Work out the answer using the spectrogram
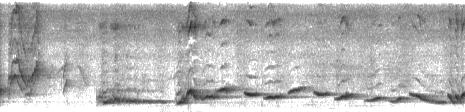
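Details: White-rumped shama from Borneo singing: a rich series of clear whistled phrases, slurred notes rising and falling in quick succession after a brief high twittering opening, with a steady faint high hiss throughout.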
